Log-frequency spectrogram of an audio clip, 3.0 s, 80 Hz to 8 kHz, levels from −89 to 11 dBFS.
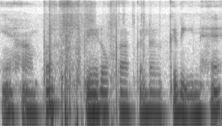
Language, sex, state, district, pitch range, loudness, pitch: Hindi, male, Himachal Pradesh, Shimla, 130-140 Hz, -21 LUFS, 135 Hz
